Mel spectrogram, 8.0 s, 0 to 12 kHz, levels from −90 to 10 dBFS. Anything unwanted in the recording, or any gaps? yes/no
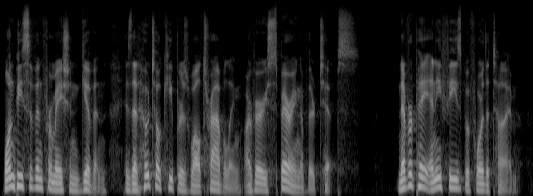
no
